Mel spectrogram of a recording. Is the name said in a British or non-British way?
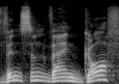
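British. The name is said the British way. The speaker calls it right. "In the U K, we pronounce this man as"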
